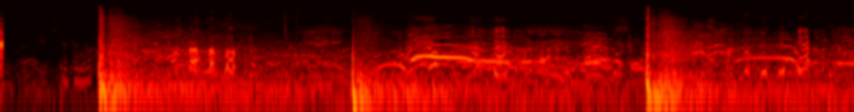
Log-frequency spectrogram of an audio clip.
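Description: Explosive charges detonating in a lake: three sudden blasts, about a second, three and a half and six and a half seconds in, each with a lingering rumbling tail. Spectators' voices exclaim between the blasts.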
